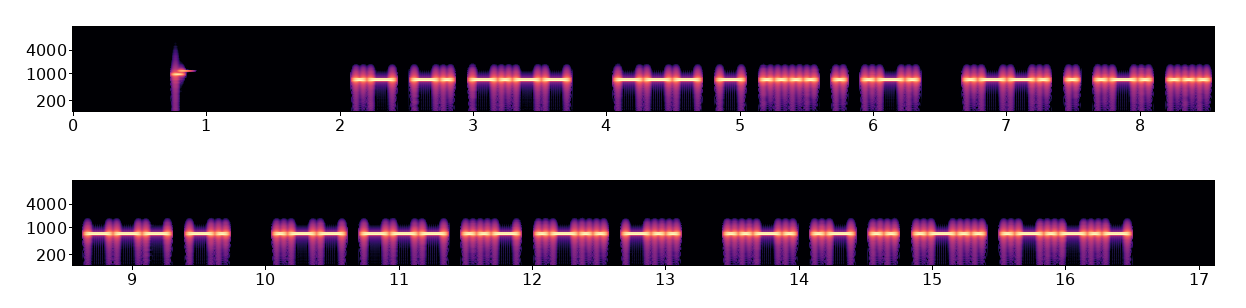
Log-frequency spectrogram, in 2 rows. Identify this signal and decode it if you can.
Morse code, heard as a keyed tone, about 22 wpm, 700 Hz. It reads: ANY OTHER PERSON WOULD FAIL.
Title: Sentences from Top 1100 Words 22wpm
